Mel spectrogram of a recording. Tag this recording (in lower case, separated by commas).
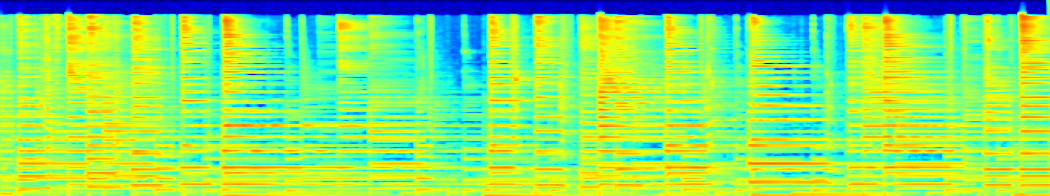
plucked string instrument, musical instrument, guitar, acoustic guitar, music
